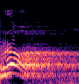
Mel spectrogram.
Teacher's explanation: र म्हणताना जिभेला थोडासा असा कंप होतो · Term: कंपित स्वन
